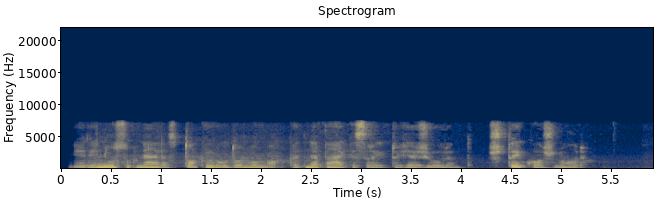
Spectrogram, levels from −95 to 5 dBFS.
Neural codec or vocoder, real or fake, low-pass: codec, 16 kHz in and 24 kHz out, 2.2 kbps, FireRedTTS-2 codec; fake; 7.2 kHz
